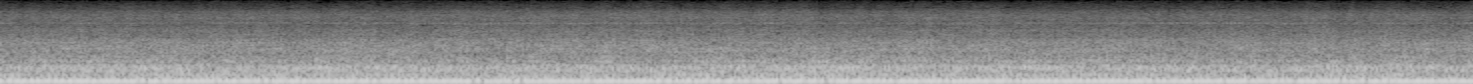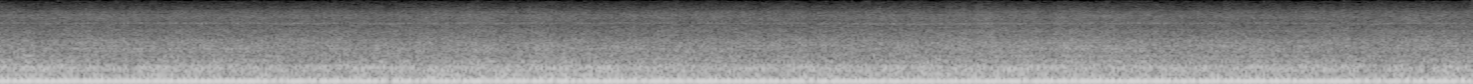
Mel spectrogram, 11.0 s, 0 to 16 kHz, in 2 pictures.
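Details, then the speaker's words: 2007 Ford Shelby GT500 supercharged V8 on first start after L&M NSR cam install with Venomous Tuning tune: deep, steady rumble at fast even idle, no dip; idled real high on initial start, later lowered by a tune revision. "so a little bit has happened since that last split pretty much you saw the car start up idled real high let it go"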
